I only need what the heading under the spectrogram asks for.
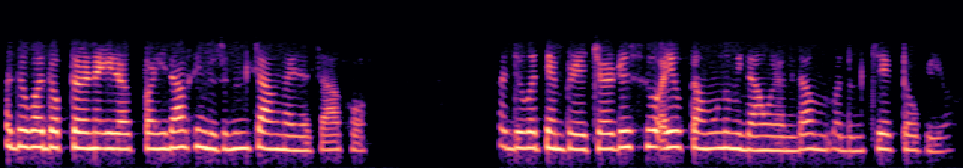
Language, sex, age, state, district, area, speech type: Manipuri, female, 30-45, Manipur, Tengnoupal, rural, conversation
